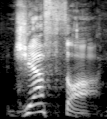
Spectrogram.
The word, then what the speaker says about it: Jephthah: Now, say Jeph. It's the PH kind of F sound. Jephthah, like Jeph's thawing out. That's how we're going to pronounce it. I'm going to try to pronounce it that way.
